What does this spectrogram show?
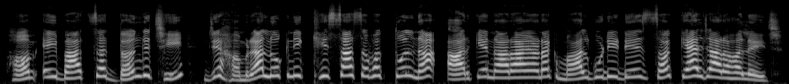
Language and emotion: Maithili, surprised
